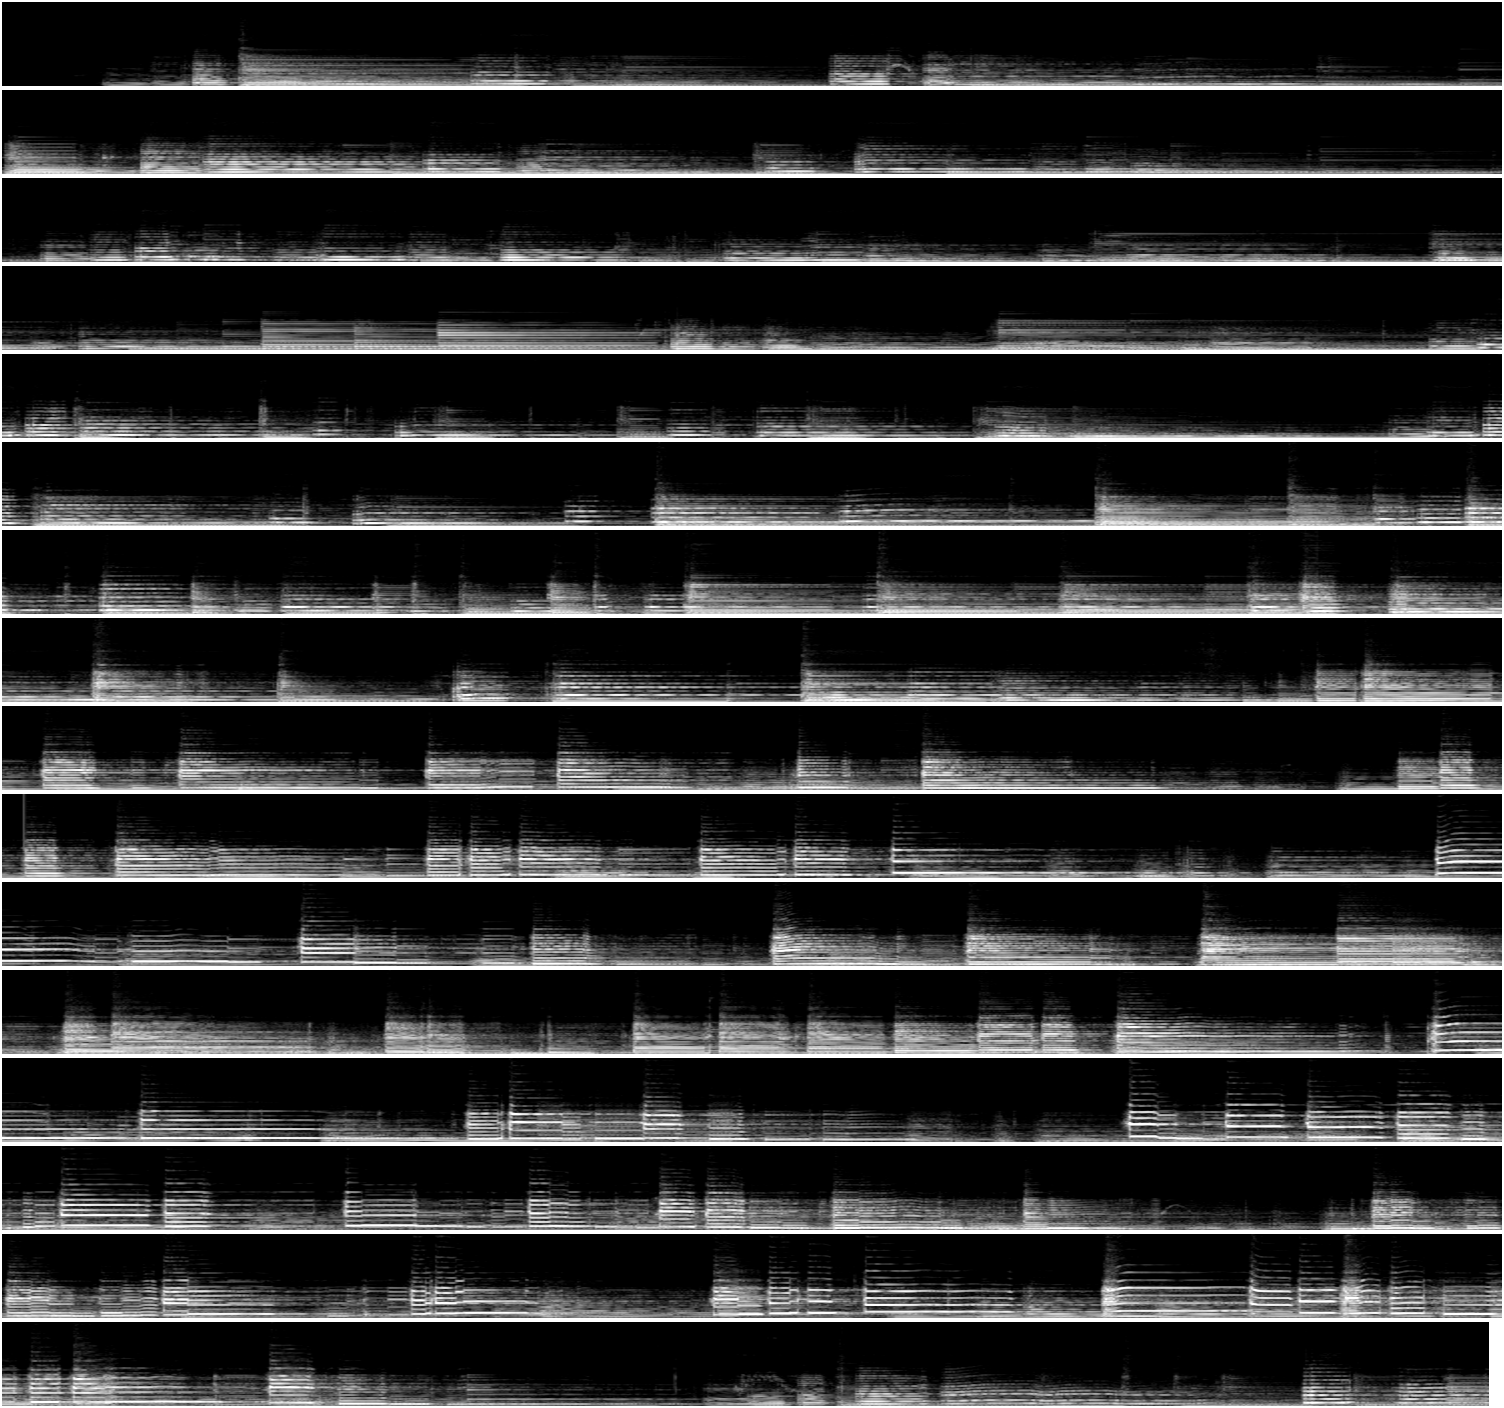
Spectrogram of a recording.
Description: guitar duos
an anthemic jazz -rock piece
